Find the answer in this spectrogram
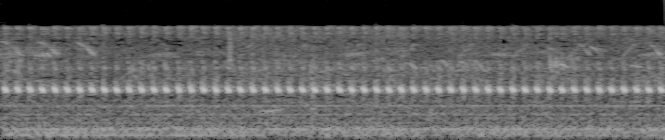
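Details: A Crested Barbet gives its long, even trill, a rapid run of mid-pitched pulses like a ringing alarm clock, on a January morning safari drive at Djuma and Arathusa near a resting leopard; a second barbet joins in, over a faint low engine rumble.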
